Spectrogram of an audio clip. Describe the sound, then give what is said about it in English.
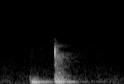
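Two quick knocks on a wooden surface, fairly loud, the second following about a quarter second after the first, each with a short hollow resonance. “Knock on wood.”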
